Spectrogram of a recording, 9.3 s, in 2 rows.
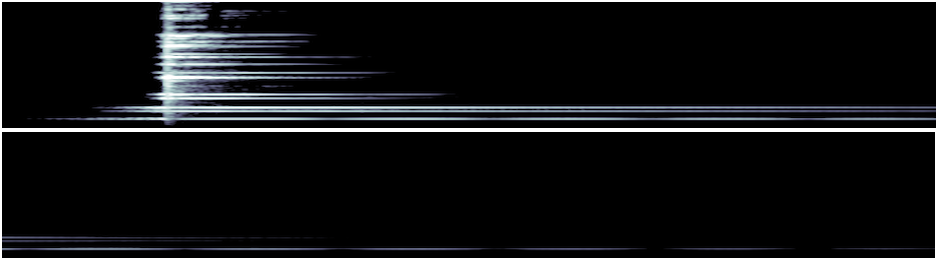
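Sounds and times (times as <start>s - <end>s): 
bell strike: 0.5s - 7.8s.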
